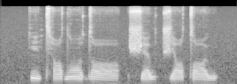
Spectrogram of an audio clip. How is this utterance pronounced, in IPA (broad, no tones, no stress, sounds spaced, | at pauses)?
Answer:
k ẽ tʰ æ dˤ õ w d ɑ | ʃ æ w t͡ʃ e w tˤ u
